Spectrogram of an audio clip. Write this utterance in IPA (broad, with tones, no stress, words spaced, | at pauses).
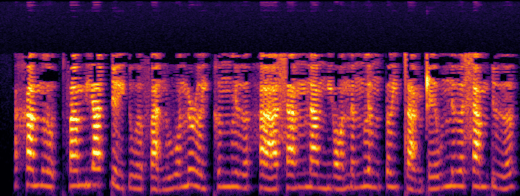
xa˧mlo˨˩t̚ fa˧m ja˦˥t̚ ɗe˨˩jɗu˨˩ə̯fa˨˩˨n vo˧˥nɹə˨˩j kə˧ŋlɨ˨˩˦ə̯ haː˨˩˦sa˧˥ŋna˧ŋ jɔ˨˩˦nə˧˥ŋ lə˧˥ŋʔə˧jt̪a˨˩˨ŋʈe˧˥w nɨ˧ə̯sa˧mɗɨ˨˩˦ə̯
